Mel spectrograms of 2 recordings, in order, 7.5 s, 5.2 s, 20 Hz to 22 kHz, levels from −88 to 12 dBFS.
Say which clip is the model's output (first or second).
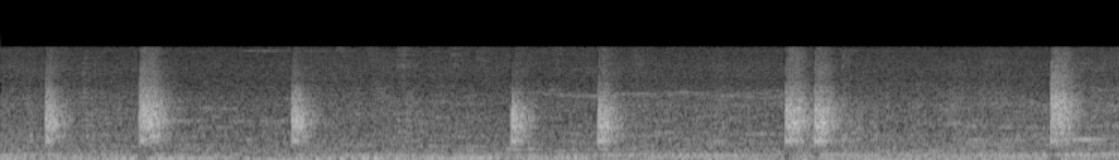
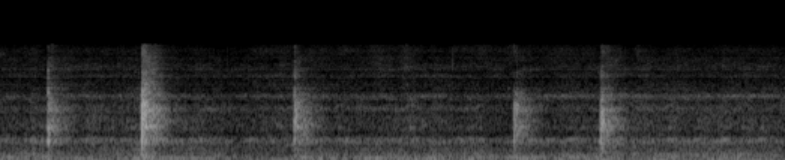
second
